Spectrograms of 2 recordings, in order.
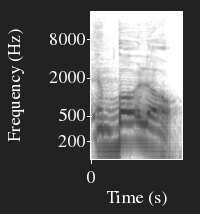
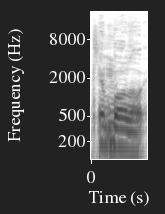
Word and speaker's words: Imbolo: You're saying it wrong. So, Imbolo. That is right. Imbolo.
